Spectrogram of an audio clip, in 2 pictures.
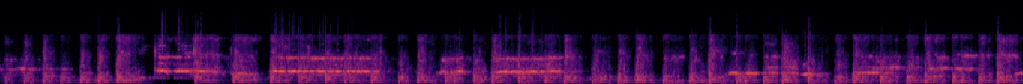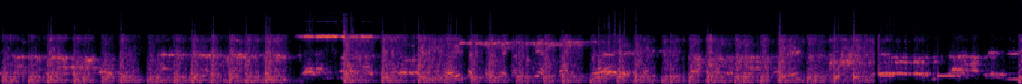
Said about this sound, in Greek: Και έχουμε και ένα time out, ευκαιρία για να ακούσουμε κάποια συνθήματα από την εξέδρα.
